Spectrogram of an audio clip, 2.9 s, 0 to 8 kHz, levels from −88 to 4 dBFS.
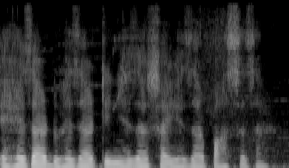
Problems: background sounds at intervals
